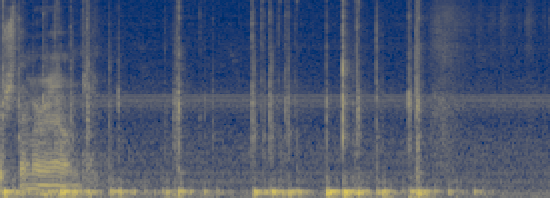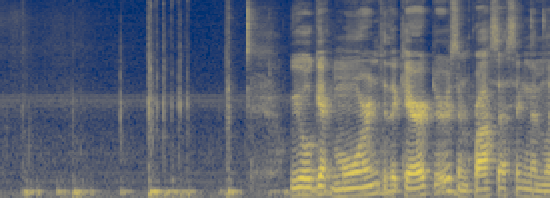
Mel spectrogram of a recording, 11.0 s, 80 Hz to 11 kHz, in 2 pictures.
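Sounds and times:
computer keyboard typing: 0.0s - 4.3s, 6.2s - 8.0s.

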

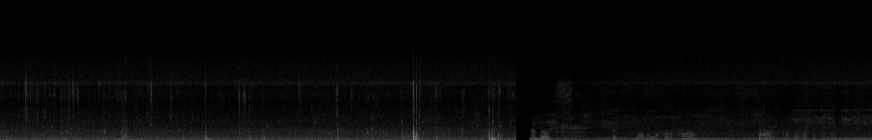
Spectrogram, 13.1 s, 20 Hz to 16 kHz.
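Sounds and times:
paddle splashing in water: 0.0s - 7.8s.

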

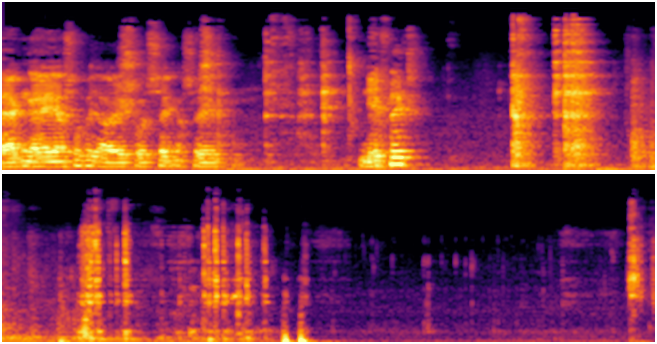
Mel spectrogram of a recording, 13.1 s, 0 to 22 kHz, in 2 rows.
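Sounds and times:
knife and fork scraping plate: 2.0s - 3.4s.

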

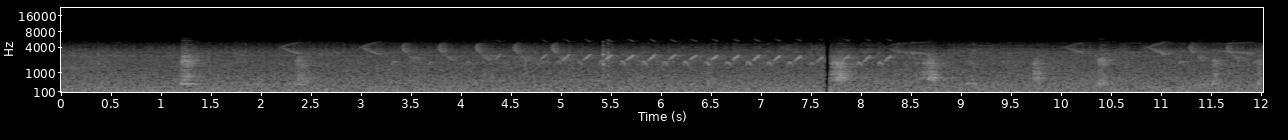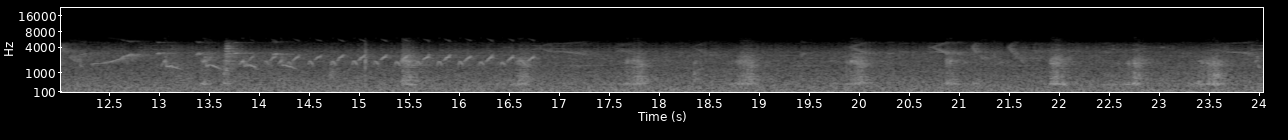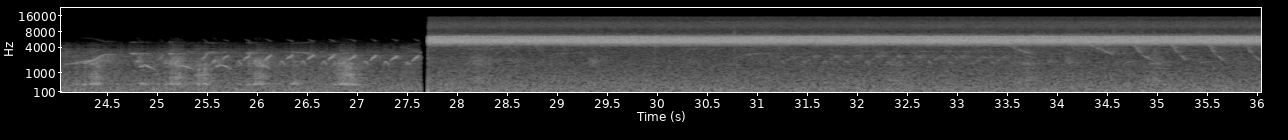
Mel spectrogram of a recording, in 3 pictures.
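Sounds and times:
bird trilling: 27.7s - 36.0s.

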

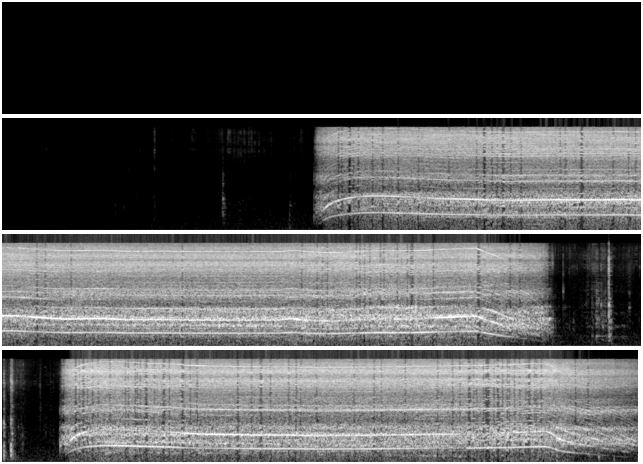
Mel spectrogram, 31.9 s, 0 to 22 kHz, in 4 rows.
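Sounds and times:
electric chainsaw cutting log: 11.9s - 23.0s, 24.7s - 31.9s.

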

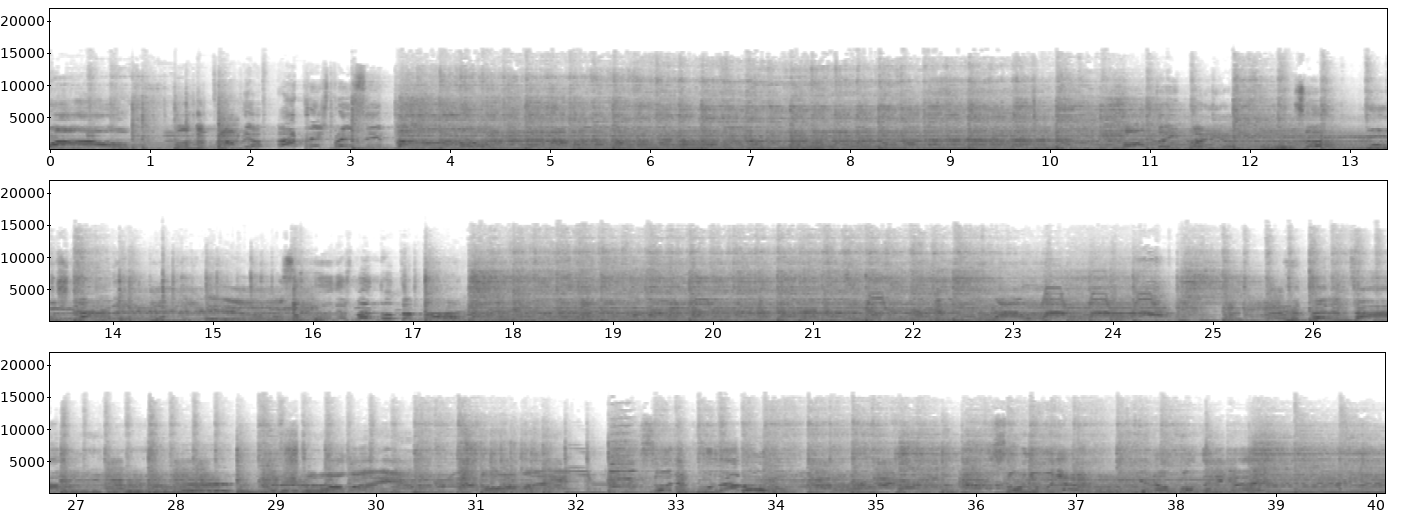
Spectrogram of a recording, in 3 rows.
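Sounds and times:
live band playing: 0.0s - 40.0s
lead melody sliding: 3.5s - 16.2s.

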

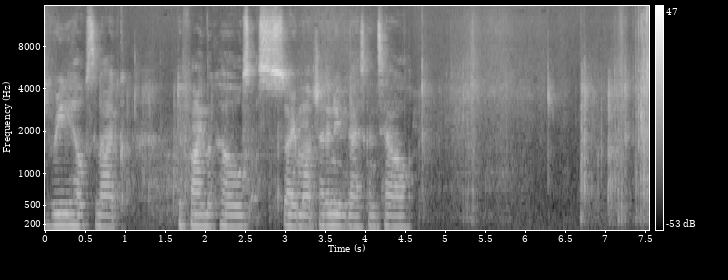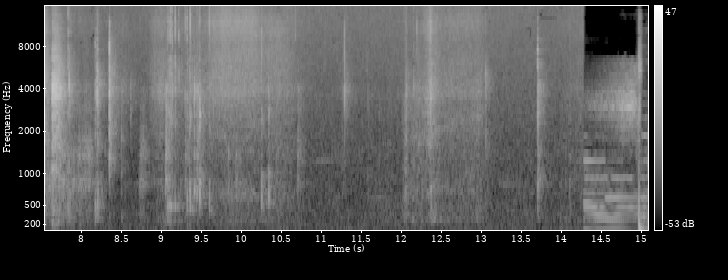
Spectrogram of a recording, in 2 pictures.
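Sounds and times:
hairbrush brushing through hair: 8.8s - 10.8s, 12.0s - 13.2s.

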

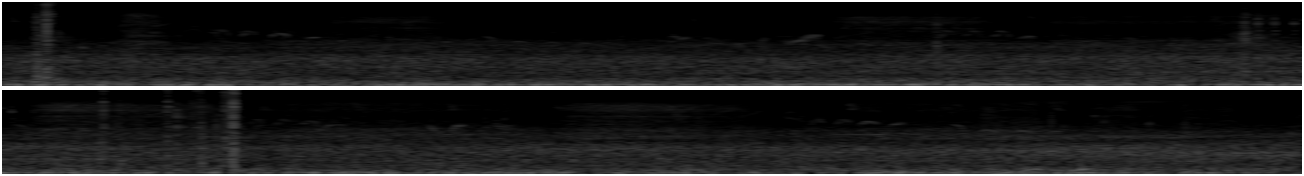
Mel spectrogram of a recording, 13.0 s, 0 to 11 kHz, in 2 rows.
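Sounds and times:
sharp clicks: 6.1s - 8.2s.

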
